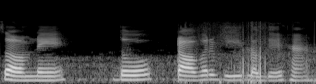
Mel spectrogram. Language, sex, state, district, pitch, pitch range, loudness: Hindi, female, Punjab, Pathankot, 200 Hz, 190-220 Hz, -16 LUFS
